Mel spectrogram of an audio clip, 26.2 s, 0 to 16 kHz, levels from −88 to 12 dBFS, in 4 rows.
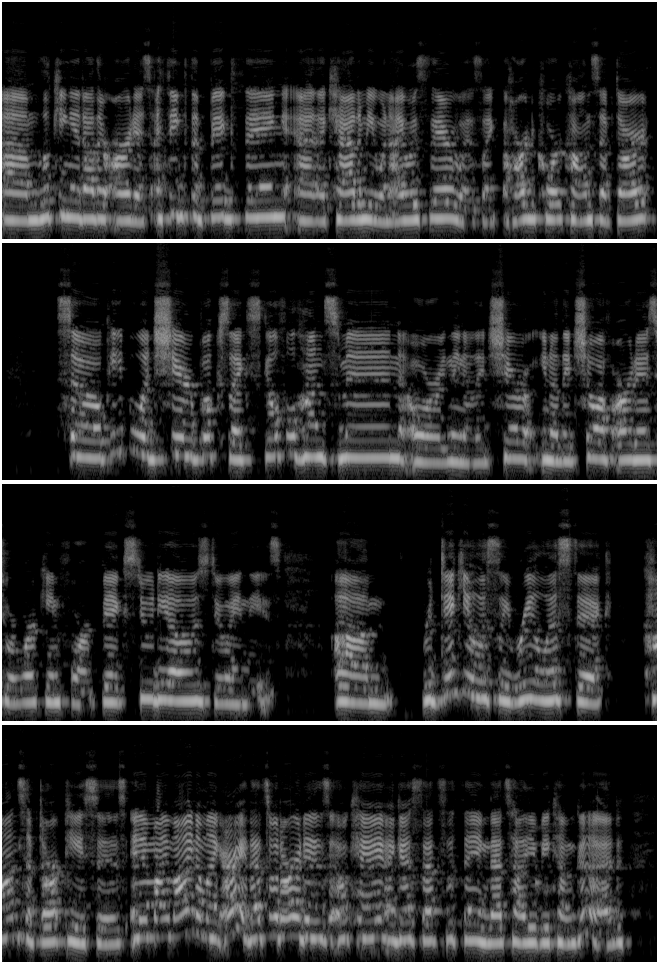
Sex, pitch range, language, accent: female, 200-245 Hz, English, American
